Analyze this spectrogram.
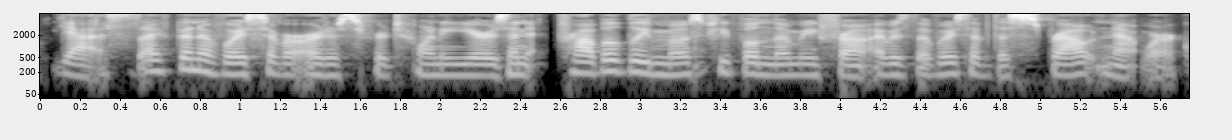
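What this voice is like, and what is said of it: Polished, beautiful radio voice. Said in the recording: “has a beautiful radio voice.”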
